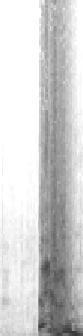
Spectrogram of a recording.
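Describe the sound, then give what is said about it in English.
A single loud human sneeze, brought on by hay, bursts in suddenly after a near-silent half second and holds strong for about half a second, breathy and harsh, with no talking over it. “I'm going to sneeze. I think it's all the hay.”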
